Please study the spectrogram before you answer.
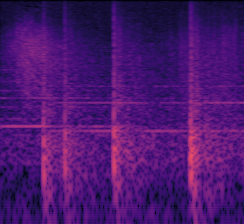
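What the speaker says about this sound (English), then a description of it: "Whoa, check this out, firework." Four sharp firework bangs burst at uneven intervals over a steady electronic hum, each crack followed by a short fading crackle, in the VR game Kayak VR: Mirage.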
